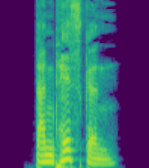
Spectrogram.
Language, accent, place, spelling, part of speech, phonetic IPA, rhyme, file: German, Germany, Berlin, dantesken, adjective, [danˈtɛskn̩], -ɛskn̩, De-dantesken.ogg
- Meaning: inflection of dantesk: 1. strong genitive masculine/neuter singular 2. weak/mixed genitive/dative all-gender singular 3. strong/weak/mixed accusative masculine singular 4. strong dative plural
